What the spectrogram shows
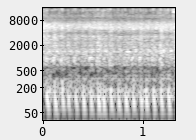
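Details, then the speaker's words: Sniper 150 motorcycle at excessively high idle: loose clattering rattle on every firing pulse, about ten per second, which quiets when the clutch lever is pulled; worn clutch housing damper. "Ayan, Sniper one fifty na yung sakit niya ay yung clutch housing. ah, Alam na natin yan na laging damper na nasisira."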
